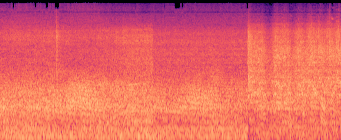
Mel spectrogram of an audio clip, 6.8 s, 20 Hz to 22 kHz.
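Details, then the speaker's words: LS-swapped Chevrolet S10 V8 with MSD ignition, first fire-up after a build: steady starter cranking with no catch; carbon-fouled spark plugs suspected, plugs then cleaned and coil wiring checked; cranks but will not start. "thank you that doesn't sound right that's why it won't start plugged your carbon foul"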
